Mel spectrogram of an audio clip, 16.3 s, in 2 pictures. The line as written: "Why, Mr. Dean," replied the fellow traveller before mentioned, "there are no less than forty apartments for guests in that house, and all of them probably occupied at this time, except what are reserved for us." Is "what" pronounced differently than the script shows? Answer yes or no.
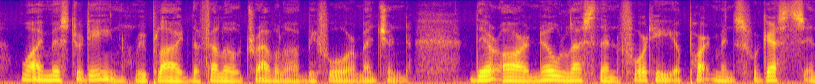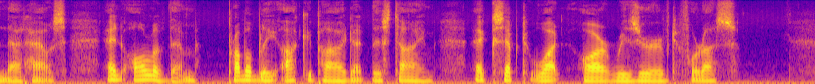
no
